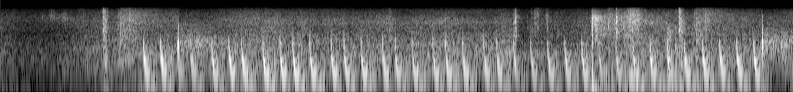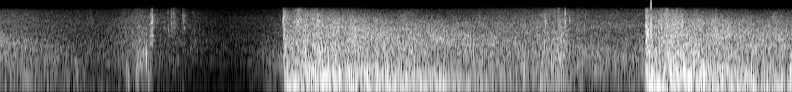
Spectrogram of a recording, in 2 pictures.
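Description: Video game gunfire, a long rattling automatic burst of rapid shots followed by a pause and then heavier, louder blasts and booms up close, with no talking.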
